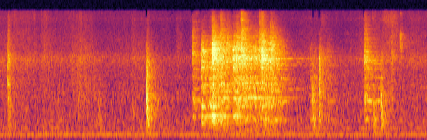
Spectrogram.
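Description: Cookware being handled out of sight: a single metal knock about one and a half seconds in, then a brief clatter and a few light knocks, over a faint steady hum.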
